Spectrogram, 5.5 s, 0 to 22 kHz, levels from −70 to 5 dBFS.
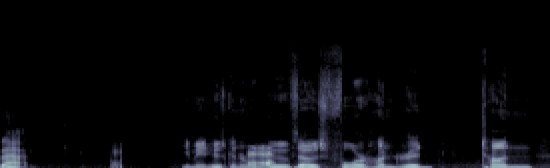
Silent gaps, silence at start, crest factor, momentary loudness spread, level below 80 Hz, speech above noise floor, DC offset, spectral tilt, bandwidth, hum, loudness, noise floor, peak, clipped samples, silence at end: none; 0 s; 20 dB; 22 LU; -42 dBFS; 44 dB; under 0.1%; -6 dB/octave; 15.5 kHz; none; -25 LUFS; -68 dBFS; -6 dBFS; under 0.1%; 0.15 s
